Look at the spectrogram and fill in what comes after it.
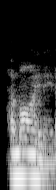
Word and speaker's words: Hermione: Hymony, Hymon, Hy, uh, Hymony. How do you ah, say it? – Neither. Yeah, the worst thing, as you're saying it now, Hermione. – That's it. Hermione.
